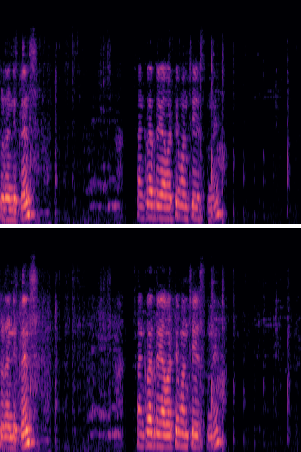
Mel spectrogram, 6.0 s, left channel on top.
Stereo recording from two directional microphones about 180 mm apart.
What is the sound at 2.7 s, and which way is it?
Speech, 15° right (ahead or behind).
